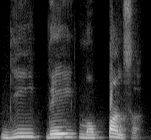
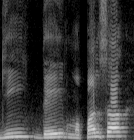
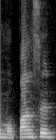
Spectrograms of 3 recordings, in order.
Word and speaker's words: Guy de Maupassant: लिखा है French writer गी दे मोपांसा। जी हाँ, इनका फ्रेंच प्रोनाउंसिएशन है गी दे मोपांसा। अमेरिकन प्रोनाउंसिएशन में मोपांसेट भी इनको बोल देते हैं, but that is your choice.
